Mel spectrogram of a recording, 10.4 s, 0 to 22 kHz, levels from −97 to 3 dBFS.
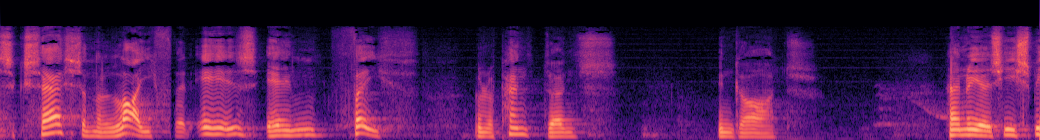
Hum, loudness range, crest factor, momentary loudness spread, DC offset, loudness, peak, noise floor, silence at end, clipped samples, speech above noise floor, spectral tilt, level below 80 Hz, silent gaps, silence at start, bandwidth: none; 10 LU; 20 dB; 16 LU; under 0.1%; -21 LUFS; -2 dBFS; -63 dBFS; 0 s; under 0.1%; 42 dB; -5 dB/octave; -64 dBFS; none; 0 s; 10.5 kHz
